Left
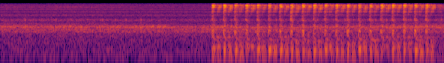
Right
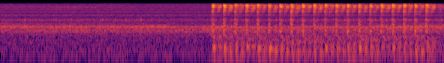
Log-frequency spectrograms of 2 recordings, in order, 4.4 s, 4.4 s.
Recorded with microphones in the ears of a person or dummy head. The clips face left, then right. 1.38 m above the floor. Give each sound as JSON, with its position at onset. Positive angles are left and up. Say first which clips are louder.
{"t": 2.1, "sound": "ticking", "louder": "left 1 dB", "side_deg": 10, "distance_m": 3.5}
